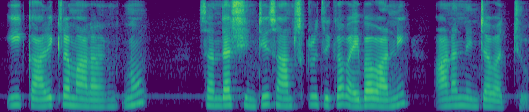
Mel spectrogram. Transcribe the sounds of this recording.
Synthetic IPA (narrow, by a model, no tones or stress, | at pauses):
iːkaːɾjɐkɾɐmaːlɐnu | sɐnd̪ɐɾʃiɲt͡ʃisaːmskɾut̪ikɐʋɐjbʱɐʋaːnːi | aːnɐnd̪iɲt͡ʃɐʋɐt͡ʃːṵ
